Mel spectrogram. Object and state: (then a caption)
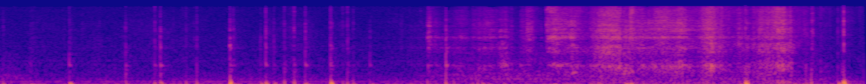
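Cardboard tube being scratched and rubbed. A long, hollow brown cardboard tube, first upright and then held horizontally, is rubbed and scratched with fingers and nails. Soft, low, hollow thumps and light scratches come first, then from about halfway a steady, bright, rasping scratch builds. Short dull knocks continue through to the end.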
